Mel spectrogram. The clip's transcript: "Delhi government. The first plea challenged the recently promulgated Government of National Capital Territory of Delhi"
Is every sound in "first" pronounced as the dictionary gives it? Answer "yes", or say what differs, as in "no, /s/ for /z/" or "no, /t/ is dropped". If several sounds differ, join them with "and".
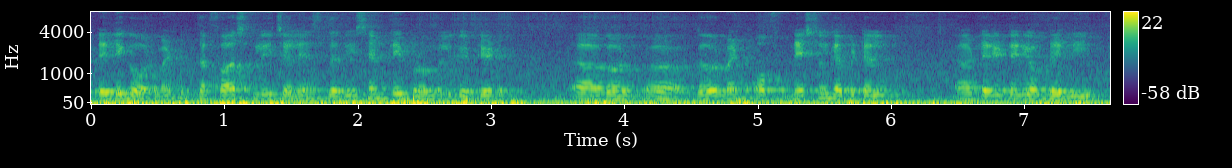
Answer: yes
